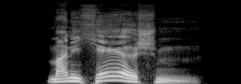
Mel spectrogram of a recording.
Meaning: strong dative masculine/neuter singular of manichäisch
- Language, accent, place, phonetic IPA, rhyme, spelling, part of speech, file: German, Germany, Berlin, [manɪˈçɛːɪʃm̩], -ɛːɪʃm̩, manichäischem, adjective, De-manichäischem.ogg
